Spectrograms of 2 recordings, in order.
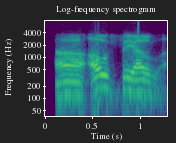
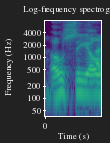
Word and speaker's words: Osceola: Osceola. Osceola. That's the way everybody down south pronounces it.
